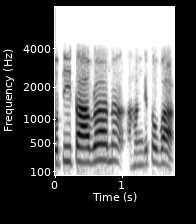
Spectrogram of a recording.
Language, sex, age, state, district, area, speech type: Manipuri, male, 30-45, Manipur, Kangpokpi, urban, conversation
